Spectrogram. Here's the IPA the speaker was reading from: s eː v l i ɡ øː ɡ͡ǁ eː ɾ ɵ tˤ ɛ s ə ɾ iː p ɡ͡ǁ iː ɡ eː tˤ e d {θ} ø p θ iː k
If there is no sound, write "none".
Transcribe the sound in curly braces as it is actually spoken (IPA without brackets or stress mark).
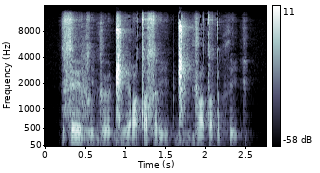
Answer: ɾ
